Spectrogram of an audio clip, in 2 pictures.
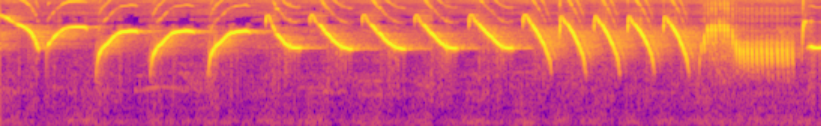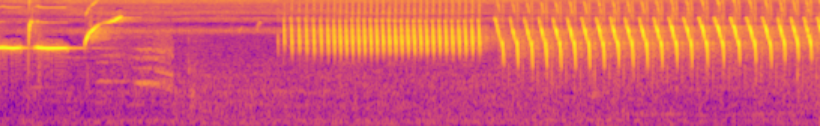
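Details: Canary master song used to train canaries, a loud high run of repeated sweeping whistled notes, then a brief buzz, a pause, and fast rapid trills and rolls at the end.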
